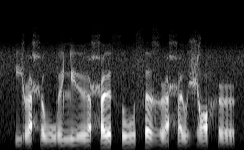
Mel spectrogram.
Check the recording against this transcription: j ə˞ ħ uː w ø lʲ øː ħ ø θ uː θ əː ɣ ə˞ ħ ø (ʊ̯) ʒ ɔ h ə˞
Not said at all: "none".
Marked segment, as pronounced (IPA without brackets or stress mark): ʊ̯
